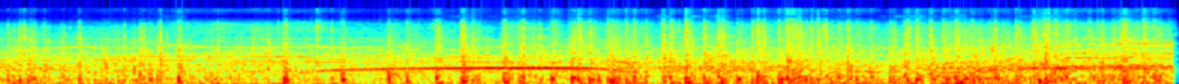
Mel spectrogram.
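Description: A crowd cheers loudly.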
